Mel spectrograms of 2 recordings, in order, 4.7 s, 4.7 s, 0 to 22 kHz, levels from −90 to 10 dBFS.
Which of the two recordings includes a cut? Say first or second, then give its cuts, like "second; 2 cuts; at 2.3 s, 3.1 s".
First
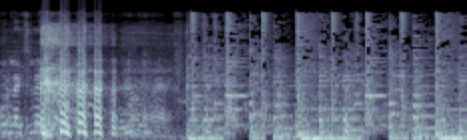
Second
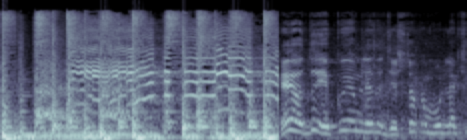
second; 1 cut; at 2.8 s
